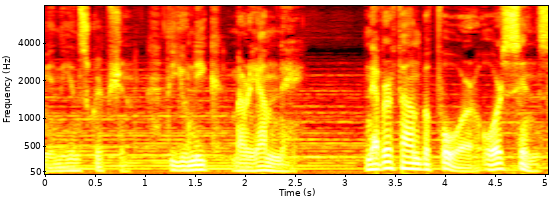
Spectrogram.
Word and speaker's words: Mariamne: Magdalene was an apostle, then the unique alias Mara on Mariamne's ossuary could be pointing to something extraordinary.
